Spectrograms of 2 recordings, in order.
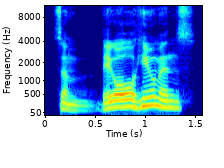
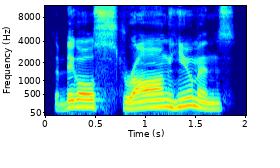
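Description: First: Said in the usual way. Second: Slower, leaning on "strong"; slow emphatic repeat. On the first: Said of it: "Some big ol' strong humans". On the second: Real, not acted. Admiring Nordic giants to listeners, slow and emphatic. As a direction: drag it out, stressing "big ol' strong". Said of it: "some big ol' humans".

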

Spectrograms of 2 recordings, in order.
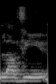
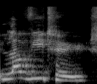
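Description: First: Said in the usual way. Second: A little brighter and fonder; affectionate reply. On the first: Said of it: "Jane said". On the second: Real, not acted. Host answers a viewer's love, warmly. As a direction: answer her back with real affection.

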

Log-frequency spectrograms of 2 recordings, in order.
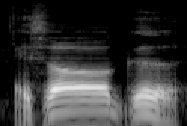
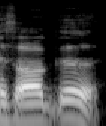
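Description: First: It's all good drawn out slow and lower, weight on all; slow, lower reassurance. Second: Said in the usual way. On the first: Shown as a demonstration. Vlogger soothing viewers, slow and lower. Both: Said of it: "it's all about your outlook".

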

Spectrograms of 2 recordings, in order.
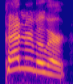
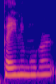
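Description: First: "Pen" with a short e, loud and high; pen, not pain. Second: "Pain" with a long ay, at normal level; the pain version. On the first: Showing viewers the right way to say the word, loud and high. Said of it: "it's called pen remover". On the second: Trying the other way to say the product for viewers, plain and level. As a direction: say "Pain" like the word for hurt, plainly. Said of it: "not even sure if I'm saying it right". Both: Shown as a demonstration.

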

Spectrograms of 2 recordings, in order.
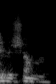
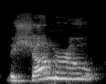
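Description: First: V'shamru dropped low and almost swallowed; V'shamru mumbled far lower and softer; muted. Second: V'shamru sung out high and strong; yelled out. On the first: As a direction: barely voice V'shamru, as if not saying it. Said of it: "So we don't say". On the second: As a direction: belt out V'shamru like the shul crowd. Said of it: "when they yell it out". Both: Shown as a demonstration.

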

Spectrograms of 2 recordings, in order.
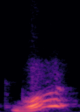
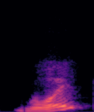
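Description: First: The same what, much higher, in mock disbelief; shocked squeak. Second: Said in the usual way. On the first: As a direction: squeak it out like you can't believe it.

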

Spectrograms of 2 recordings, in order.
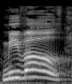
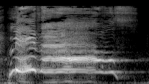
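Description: First: Said in the usual way. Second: High-pitched mock holler; mimicked kid shout at full stretch; imitating yelling student. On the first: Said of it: "I'll just start saying". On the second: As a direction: yell it back like an overexcited pupil. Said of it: "walking around the room yelling".

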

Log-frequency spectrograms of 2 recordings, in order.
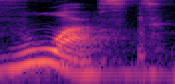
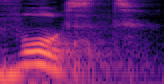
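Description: First: Wurst said with an open "ua" vowel, like a Brazilian; Brazilian-style Wurst. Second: Wurst said with a closed, almost-O vowel, "vost"; German Wurst. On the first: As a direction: say Wurst the foreign way, "vuast". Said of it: "o português também falar Wurst". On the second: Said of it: "é quase um O". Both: Shown as a demonstration.

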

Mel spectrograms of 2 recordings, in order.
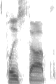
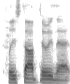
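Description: First: Said in the usual way. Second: Breathless whispered begging; whispered plea. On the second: Real, not acted. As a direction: whisper Please stop doing that. Begging partner to stop.

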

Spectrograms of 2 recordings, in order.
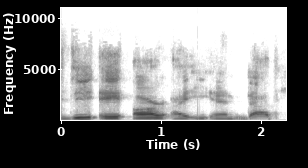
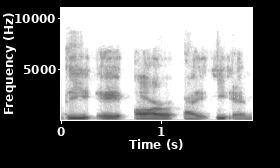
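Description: First: Slow, laughing, each letter stressed; spelling it out. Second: Letter by letter, steady; spelling it out. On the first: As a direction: spell it again slowly so the R is heard. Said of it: "people hear a V, it's actually an R". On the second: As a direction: spell each letter clearly. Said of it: "my first name is spelled". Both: Real, not acted.

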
